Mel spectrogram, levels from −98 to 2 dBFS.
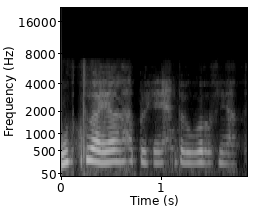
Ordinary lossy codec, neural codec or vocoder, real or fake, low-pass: none; codec, 16 kHz in and 24 kHz out, 0.6 kbps, FocalCodec, streaming, 2048 codes; fake; 7.2 kHz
